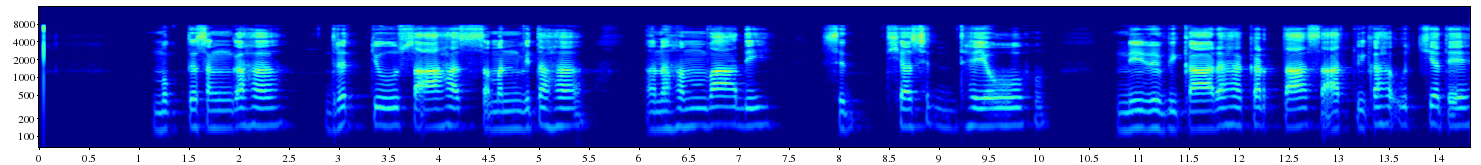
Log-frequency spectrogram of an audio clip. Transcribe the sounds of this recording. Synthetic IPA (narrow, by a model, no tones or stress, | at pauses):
muk̚t̪ɐsɐŋɡɐɦɐ̆ | d̪ɾɪt̪juːsa̰ːɦɐsːɐmɐnʋit̪ɐɦɐ̆ | ɐnɐɦɐmʋaːd̪i | sid̪ʱjɐsid̪ʱːɐjoː | niɾʋikaːɾɐɦɐ̆kɐɾt̪aːsa̰ːt̪ʋikɐɦɐʔutːʃjɐt̪eː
